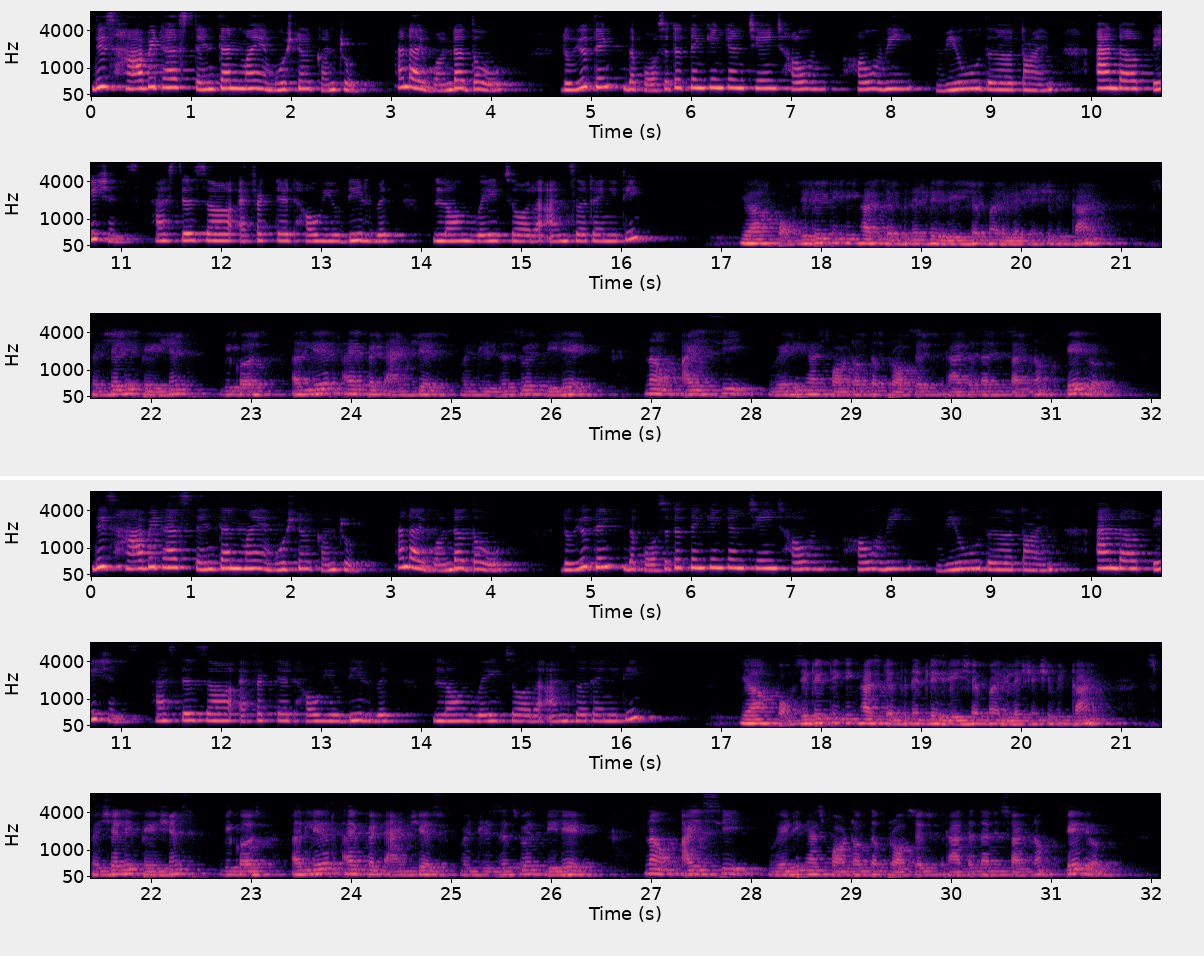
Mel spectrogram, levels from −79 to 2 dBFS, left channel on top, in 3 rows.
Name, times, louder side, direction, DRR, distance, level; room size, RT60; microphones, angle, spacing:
voice 1, 0.0-2.7 3.1-4.1 4.7-7.4 7.7-11.1 11.3-13.8 14.1-16.3, left 1 dB, 55° left, 7 dB, 1.7 m, -26 dB
voice 2, 17.2-20.8 21.4-22.4 22.7-23.1 23.4-26.4 26.9-27.9 28.2-31.5, right 1 dB, 70° right, 2 dB, 5.3 m, -30 dB
29.5 x 12.5 x 8.9 m, 0.68 s
head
